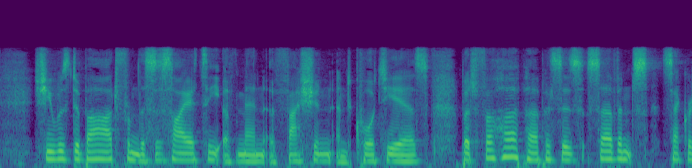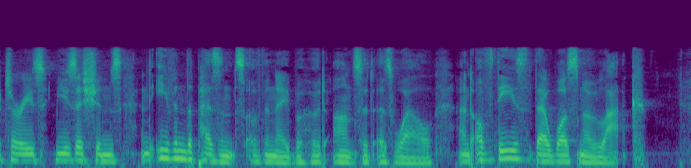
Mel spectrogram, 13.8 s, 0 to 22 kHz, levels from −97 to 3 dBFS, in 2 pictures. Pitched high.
No: low, 120 Hz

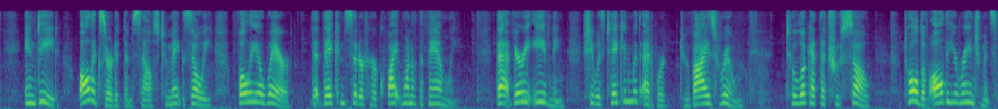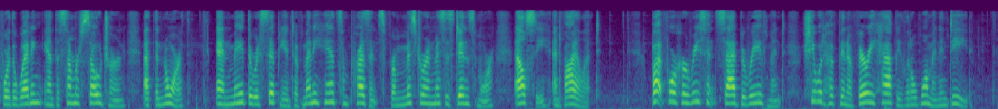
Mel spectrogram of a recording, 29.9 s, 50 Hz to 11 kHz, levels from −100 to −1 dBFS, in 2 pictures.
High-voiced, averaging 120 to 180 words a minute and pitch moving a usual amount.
Yes: high, 230 Hz; average, 160 wpm; average, 5.0 semitones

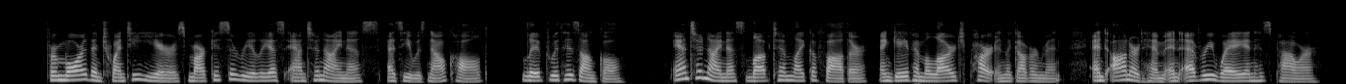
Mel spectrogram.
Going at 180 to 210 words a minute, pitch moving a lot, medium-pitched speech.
No: average, 190 wpm; average, 4.3 semitones; medium, 165 Hz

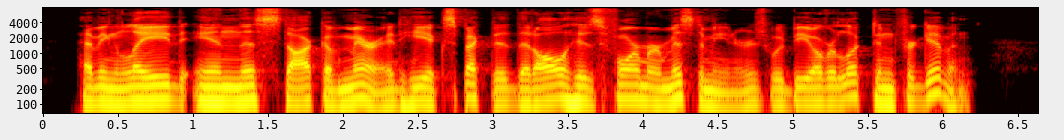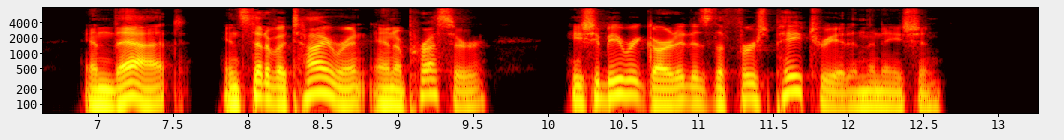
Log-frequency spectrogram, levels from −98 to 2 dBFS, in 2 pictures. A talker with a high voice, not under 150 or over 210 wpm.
No: low, 110 Hz; average, 170 wpm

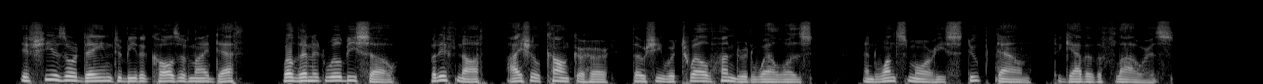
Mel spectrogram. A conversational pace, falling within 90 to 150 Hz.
Yes: average, 190 wpm; medium, 140 Hz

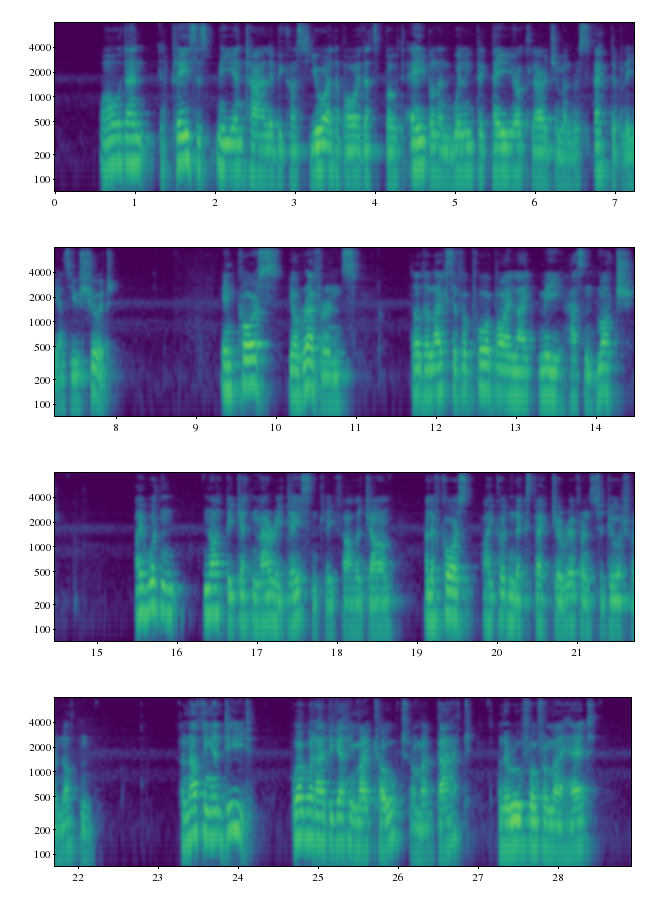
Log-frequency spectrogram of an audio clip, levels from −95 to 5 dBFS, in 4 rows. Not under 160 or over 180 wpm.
Yes: average, 170 wpm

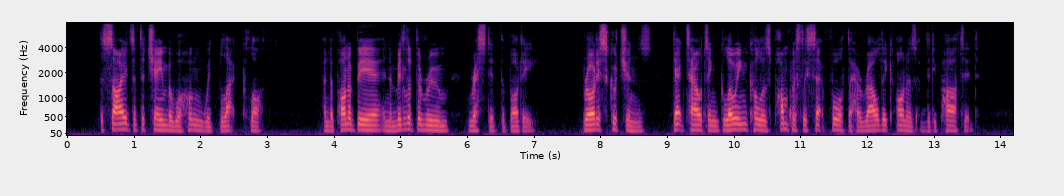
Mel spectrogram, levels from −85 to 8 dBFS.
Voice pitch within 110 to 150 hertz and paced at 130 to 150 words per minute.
No: low, 135 Hz; average, 165 wpm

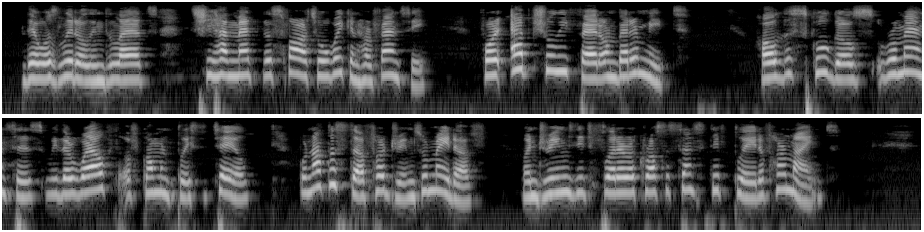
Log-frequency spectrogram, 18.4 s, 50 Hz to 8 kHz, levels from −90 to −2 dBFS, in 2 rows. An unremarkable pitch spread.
Yes: average, 3.6 semitones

